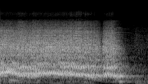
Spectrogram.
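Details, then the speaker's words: Microwave turntable motor turning with a dry, steady rasping rub, then trailing off; the motor is noisy. "такой вот Юнит блин в том что вот этот моторчик шумит туда крутится"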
